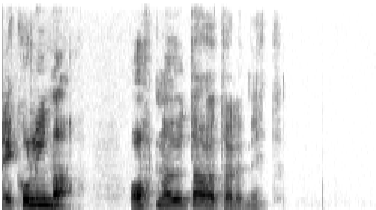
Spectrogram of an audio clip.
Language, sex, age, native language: Icelandic, male, 50-59, Icelandic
